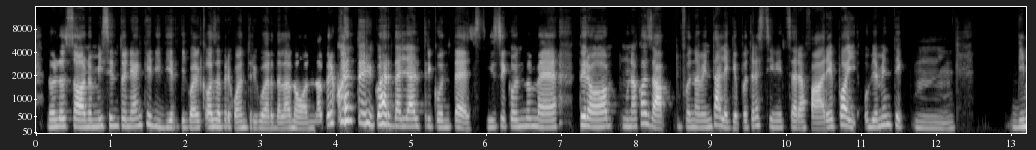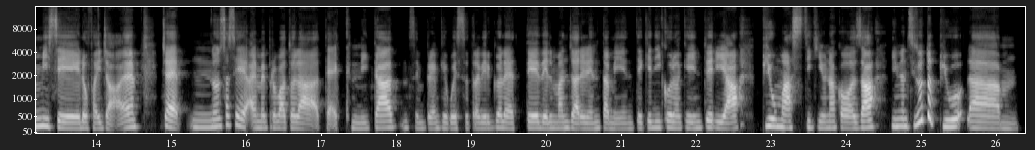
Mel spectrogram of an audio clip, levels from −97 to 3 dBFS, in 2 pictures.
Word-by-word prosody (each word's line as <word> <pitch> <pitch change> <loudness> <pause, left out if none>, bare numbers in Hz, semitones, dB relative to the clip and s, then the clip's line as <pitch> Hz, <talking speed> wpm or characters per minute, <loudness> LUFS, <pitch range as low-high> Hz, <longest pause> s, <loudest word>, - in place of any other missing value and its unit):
non 205 0 +1
lo 215 +1 +1
so, 215 -2 +4
non 205 0 -2
mi 215 +1 -3
sento 230 0 -3
neanche 235 +5 -2
di 215 -4 -7
dirti 195 +1 -6
qualcosa 200 +2 0
per 195 -1 -5
quanto 185 +1 -4
riguarda 175 -1 -3
la 175 +1 0
nonna. 175 +1 -2
Per 285 +3 +2
quanto 380 +1 +4
riguarda 275 -4 +5
gli 220 - -4
altri 220 0 0
contesti, 195 -1 -3
secondo 215 +1 -4
me, 200 -2 +2 0.3
però, 215 -4 +4 0.2
una 215 -1 -2
cosa 215 -11 +4 0.2
fondamentale 200 +1 -2
che 180 -1 -6
potresti 220 +3 -8
iniziare 190 -1 -5
a 175 - -2
fare, 165 +4 +1
poi 235 -3 +3
ovviamente, 215 +3 -6
mhmm, 170 -3 -16 0.8
dimmi 210 +4 -1
se 175 -5 +2
lo 170 - 0
fai 165 -1 -6
già, 185 +2 0
eh! 205 0 +1 0.3
Cioè 195 -6 +4
non 195 +2 -4
so 265 - -5
se 260 -4 0
hai 180 -2 0
mai 175 -1 -4
provato 175 0 -3
la 160 -4 +2
tecnica, 180 +2 +1
sempre 170 -3 -11
anche 170 +1 -8
questo, 165 +1 -7
tra 165 - -6
virgolette, 170 0 -1
del 170 0 -1
mangiare 170 -1 -1
lentamente, 160 0 -6
che 180 +2 -6
dicono 180 -1 -4
che 175 0 -8
in 175 +1 -6
teoria 180 -2 +4 0.3
più 230 -1 +1
mastichi 185 -1 0
una 175 0 -2
cosa 180 +2 +6 0.2
innanzitutto 235 - +1
più 210 -1 +2
la, 175 -2 +3
mhmm, 160 -2 -13
190 Hz, 160 wpm, -23 LUFS, 175-215 Hz, 0.8 s, cosa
